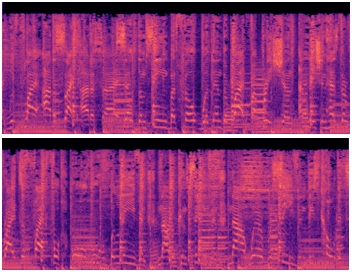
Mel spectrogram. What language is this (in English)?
Hungarian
